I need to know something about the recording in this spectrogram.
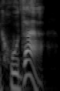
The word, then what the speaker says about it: Judá: la carta de Judas o más precisamente Judá de acuerdo con la pronunciación de su nombre tanto en griego como en hebreo Judá Era uno de los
